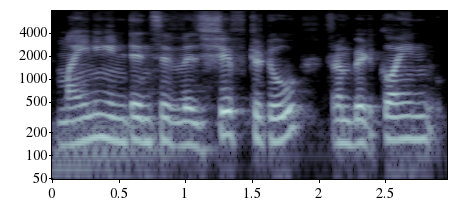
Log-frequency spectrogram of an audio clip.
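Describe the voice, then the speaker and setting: His voice is a little high and his tone steady as he moves at a measured pace, with slight background noise behind him. He is a relaxed, Indian-accented man running an online group call on crypto investing, chatting informally and dropping Hindi phrases into English.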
